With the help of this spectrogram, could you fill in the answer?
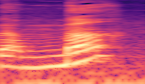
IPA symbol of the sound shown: m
